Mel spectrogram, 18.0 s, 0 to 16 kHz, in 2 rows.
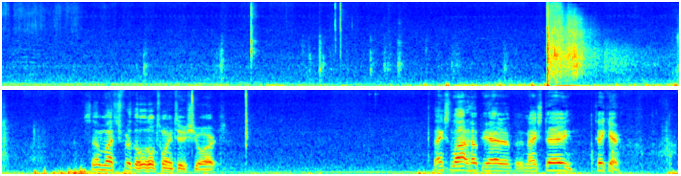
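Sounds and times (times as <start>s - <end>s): small-calibre pistol shot: 7.2s - 8.5s.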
